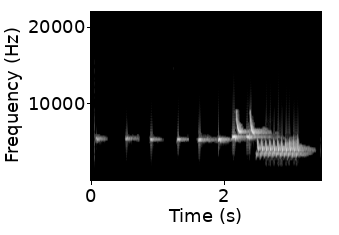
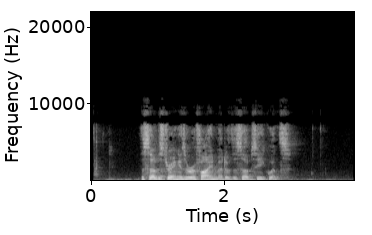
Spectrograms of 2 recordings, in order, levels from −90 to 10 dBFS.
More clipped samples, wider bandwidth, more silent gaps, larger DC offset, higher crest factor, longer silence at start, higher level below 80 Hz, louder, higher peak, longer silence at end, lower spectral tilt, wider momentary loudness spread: neither; about the same, 9.8 kHz vs 9.6 kHz; first, 0.25-0.51 s, 0.74-0.88 s, 1.10-1.23 s, 1.47-1.58 s vs none; neither; about the same, 16 dB vs 18 dB; about the same, 0.1 s vs 0.05 s; second, under -90 dBFS vs -54 dBFS; first, -12 LUFS vs -17 LUFS; about the same, 0 dBFS vs -2 dBFS; second, 0.25 s vs 0.95 s; second, 15 dB/octave vs -4.5 dB/octave; first, 24 LU vs 11 LU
